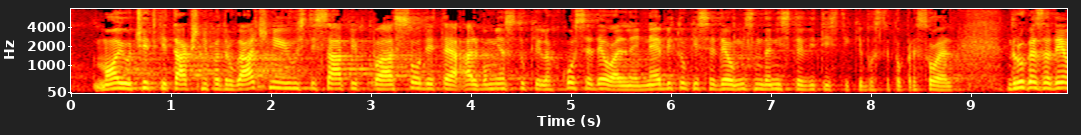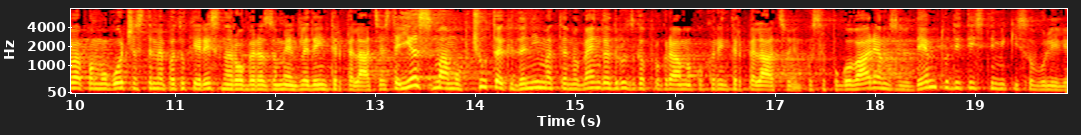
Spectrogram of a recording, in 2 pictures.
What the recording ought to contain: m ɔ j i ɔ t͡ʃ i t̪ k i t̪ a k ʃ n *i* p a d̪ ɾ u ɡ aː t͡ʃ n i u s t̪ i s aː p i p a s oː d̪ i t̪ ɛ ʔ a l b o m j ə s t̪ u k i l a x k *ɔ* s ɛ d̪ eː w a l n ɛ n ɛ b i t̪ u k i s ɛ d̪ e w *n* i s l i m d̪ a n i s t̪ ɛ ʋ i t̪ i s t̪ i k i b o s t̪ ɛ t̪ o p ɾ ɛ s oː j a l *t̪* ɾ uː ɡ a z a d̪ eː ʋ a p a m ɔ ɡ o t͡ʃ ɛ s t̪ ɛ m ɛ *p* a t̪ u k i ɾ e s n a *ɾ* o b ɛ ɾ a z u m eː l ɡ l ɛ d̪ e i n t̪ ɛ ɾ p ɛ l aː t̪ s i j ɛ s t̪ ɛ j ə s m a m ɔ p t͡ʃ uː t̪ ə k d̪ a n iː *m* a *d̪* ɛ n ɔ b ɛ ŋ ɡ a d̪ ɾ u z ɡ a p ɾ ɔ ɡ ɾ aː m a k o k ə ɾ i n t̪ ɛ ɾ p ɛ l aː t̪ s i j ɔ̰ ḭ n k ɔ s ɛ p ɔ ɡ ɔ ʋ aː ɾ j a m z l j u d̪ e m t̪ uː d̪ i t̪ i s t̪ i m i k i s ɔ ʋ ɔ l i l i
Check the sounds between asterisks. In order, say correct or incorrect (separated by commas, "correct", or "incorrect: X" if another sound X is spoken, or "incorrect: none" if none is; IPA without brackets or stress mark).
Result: correct, incorrect: o, incorrect: m, incorrect: d̪, correct, correct, correct, incorrect: t̪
